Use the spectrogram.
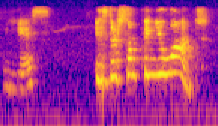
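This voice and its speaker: A no-nonsense stable woman, played by an actress in a radio play. Her voice is extremely high, and she speaks slowly and firmly, curt and thoroughly unimpressed. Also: big pitch swings, highs cut off, exaggerated voice. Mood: businesslike, impatient. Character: curt, unbudging woman working at racing stables.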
